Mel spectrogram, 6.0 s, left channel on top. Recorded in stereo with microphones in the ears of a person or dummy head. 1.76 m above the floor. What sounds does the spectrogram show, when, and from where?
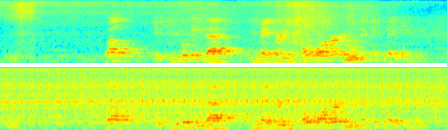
1.4 s a man speaking: 15° left (ahead or behind), 9 m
